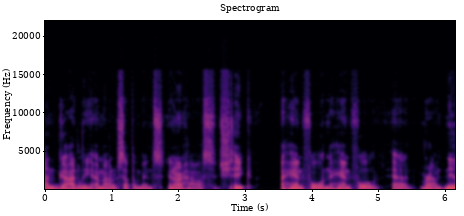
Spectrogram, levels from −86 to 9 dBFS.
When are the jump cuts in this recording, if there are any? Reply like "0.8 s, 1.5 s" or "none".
2.8 s, 4.2 s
